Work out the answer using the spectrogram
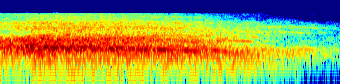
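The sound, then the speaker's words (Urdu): A crowd shouts a slogan together in unison, the final chant honoring Imam Ali at the close of an Ashura gathering. The massed voices sound as one loud, sustained roar that slowly fades. “تو میرے مولا علی علیہ السلام کا ایک بہت اچھا سا آپ نام بلند کر دیں سب مل کے, لیکن جواب دیجیے گا.”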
